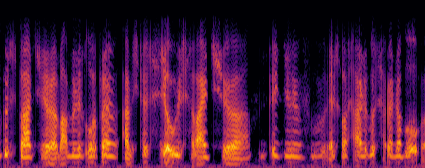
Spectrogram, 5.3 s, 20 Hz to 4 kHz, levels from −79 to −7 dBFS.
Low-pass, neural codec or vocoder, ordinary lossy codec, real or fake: 3.6 kHz; autoencoder, 22.05 kHz, a latent of 192 numbers a frame, VITS, trained on many speakers; Opus, 64 kbps; fake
